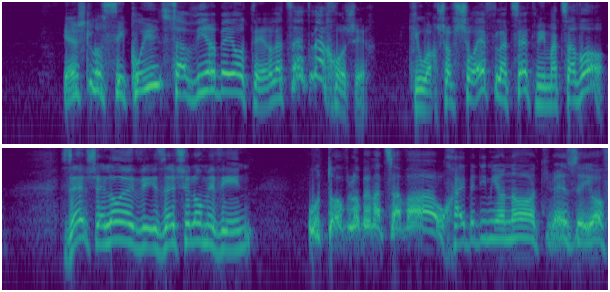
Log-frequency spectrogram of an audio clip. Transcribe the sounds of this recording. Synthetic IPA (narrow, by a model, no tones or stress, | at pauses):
jeʃlo̞sikujsaviʁbe̞jo̞t̪e̞ʁlat͡set̪meaχo̞ʃe̞̰χ | kiuaχʃavʃo̞e̞flat͡set̪mimat͡savo̞ | zeʃelovizeʃelo̞me̞vin | ut̪o̞vlo̞be̞mat͡savouχajbe̞d̪imjo̞no̞t̪veezejof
